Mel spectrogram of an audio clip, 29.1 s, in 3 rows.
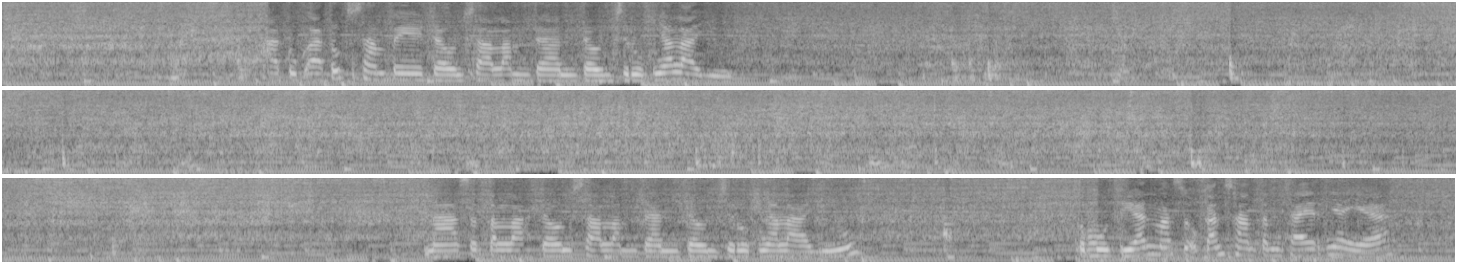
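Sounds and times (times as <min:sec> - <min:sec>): paste sizzling in hot oil: 0:00.0 - 0:29.0
spatula scraping and tapping wok: 0:06.0 - 0:22.0.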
